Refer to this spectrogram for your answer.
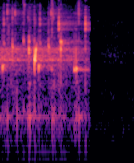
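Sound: rain falling and dripping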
